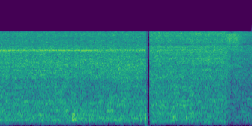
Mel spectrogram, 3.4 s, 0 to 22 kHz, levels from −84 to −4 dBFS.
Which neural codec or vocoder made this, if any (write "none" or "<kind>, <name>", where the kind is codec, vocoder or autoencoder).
none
